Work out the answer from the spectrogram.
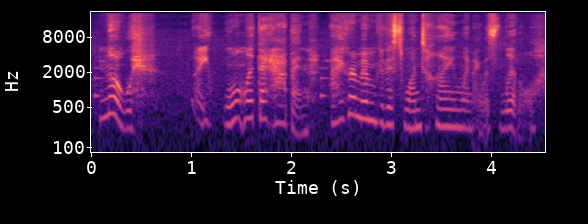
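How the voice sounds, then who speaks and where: An actress playing a warm-hearted, determined young woman in a video game, speaking in an expressive, earnest way. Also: sits high, normal speed, a little hiss or hum, natural voice. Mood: wistful, determined. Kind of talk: English video game voice acting.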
